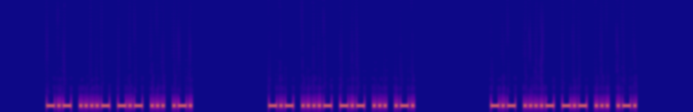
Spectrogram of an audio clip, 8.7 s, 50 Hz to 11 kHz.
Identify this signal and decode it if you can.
Morse code, heard as a keyed tone, about 34 wpm, 700 Hz. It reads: K4KSR K4KSR K4KSR
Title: Call Signs Repeated 2x - 35wpm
